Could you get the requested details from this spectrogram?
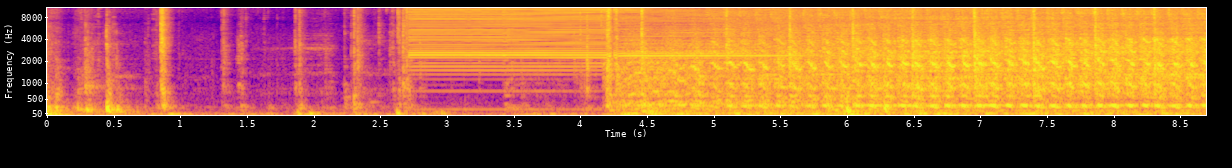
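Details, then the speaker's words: Old Dodge 1-ton 4x4 crew cab, which has no brakes, just started: the V8 settles into a rough idle with a steady ticking slap. The fan is heard hitting something; what it hits is unknown. "Is that the fan making that noise? Yeah, the fan is hitting something. I don't know what it's hitting."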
